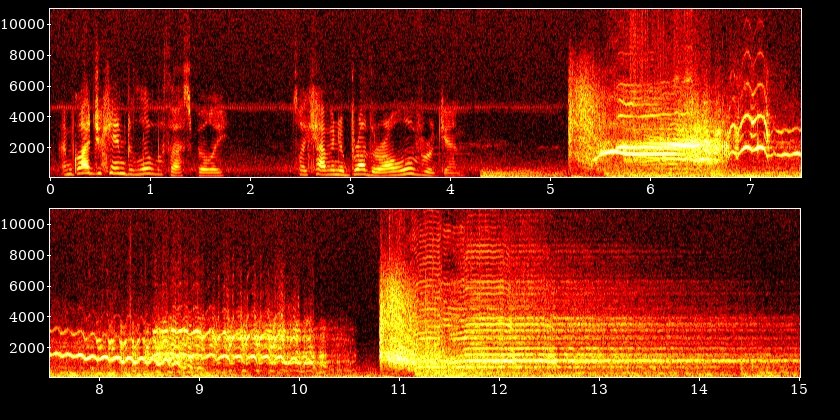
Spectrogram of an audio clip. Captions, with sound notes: I'm glad you came to live with us, Billy. It's like having a brother all over again. (thunder clapping) (horses whinnying) (thunder clapping) - Hold on!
